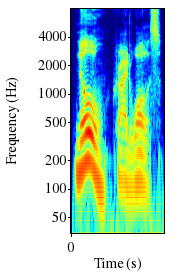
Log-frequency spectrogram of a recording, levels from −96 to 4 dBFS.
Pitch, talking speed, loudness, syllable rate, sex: 130 Hz, 130 wpm, -18 LUFS, 4.0 syllables/s, male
